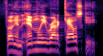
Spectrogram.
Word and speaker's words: Emily Ratajkowski: news about Petey Petey Pete Emily Ratajkowski that's how you say it yeah I don't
